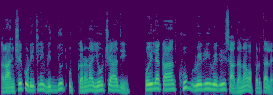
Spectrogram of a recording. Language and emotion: Goan Konkani, neutral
